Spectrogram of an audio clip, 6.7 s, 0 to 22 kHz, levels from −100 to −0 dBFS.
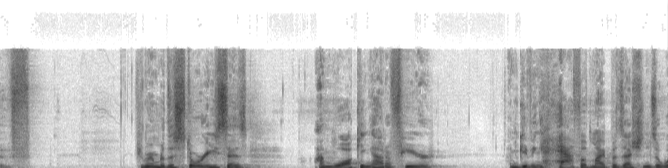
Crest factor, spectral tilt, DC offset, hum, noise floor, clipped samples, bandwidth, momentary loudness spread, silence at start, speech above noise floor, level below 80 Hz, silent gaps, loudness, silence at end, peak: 22 dB; -4 dB/octave; under 0.1%; none; -67 dBFS; under 0.1%; 16.5 kHz; 12 LU; 0 s; 42 dB; -76 dBFS; none; -26 LUFS; 0 s; -6 dBFS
